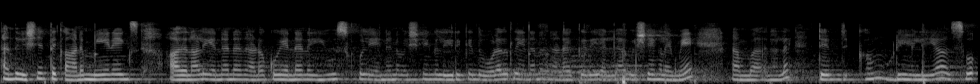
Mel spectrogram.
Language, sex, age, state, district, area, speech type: Tamil, female, 30-45, Tamil Nadu, Cuddalore, rural, spontaneous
